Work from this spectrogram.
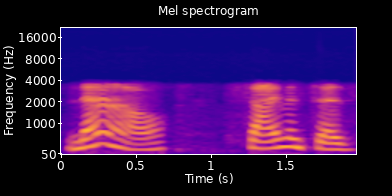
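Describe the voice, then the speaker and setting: A woman's voice: fairly high pitch, animated, very slow. A woman leading a game for small children, playfully addressing them directly as she gives instructions. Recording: thin phone-like audio.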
